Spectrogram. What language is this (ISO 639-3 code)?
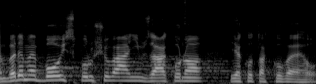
ces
